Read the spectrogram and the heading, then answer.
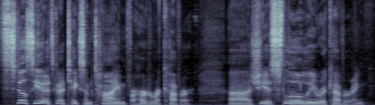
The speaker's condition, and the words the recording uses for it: No condition.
